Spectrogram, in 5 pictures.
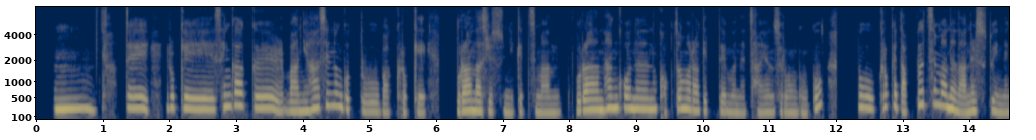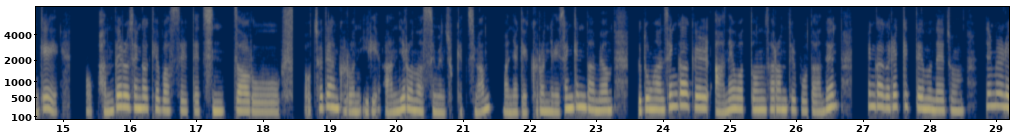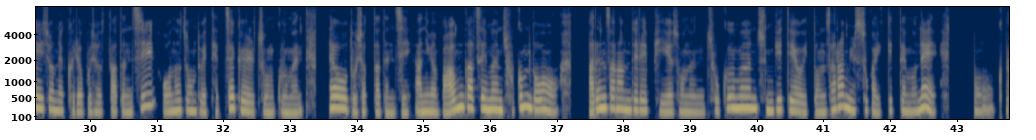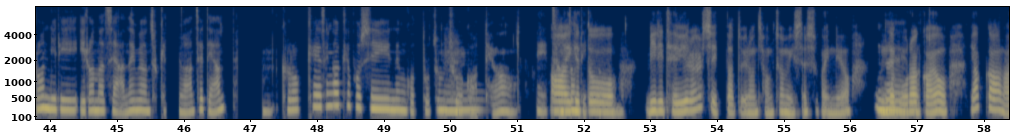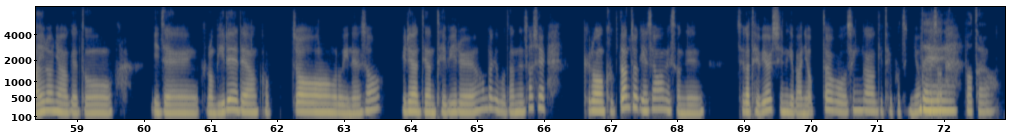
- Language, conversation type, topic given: Korean, advice, 정보 과부하와 불확실성에 대한 걱정
- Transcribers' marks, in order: other background noise; tapping; teeth sucking; lip smack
